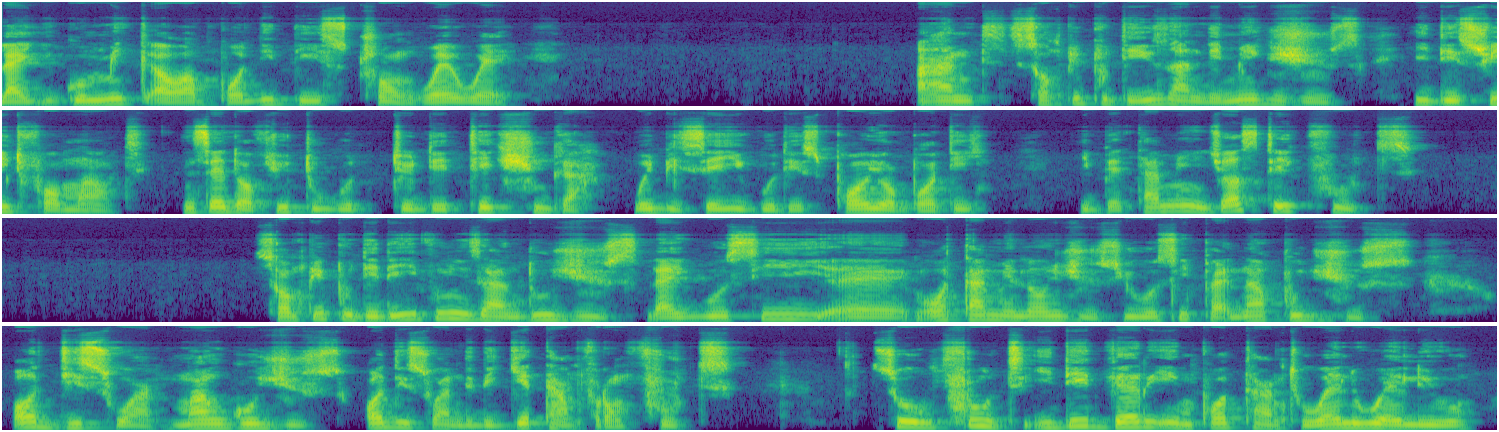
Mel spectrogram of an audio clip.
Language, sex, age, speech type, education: Nigerian Pidgin, male, 30-45, spontaneous, tertiary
